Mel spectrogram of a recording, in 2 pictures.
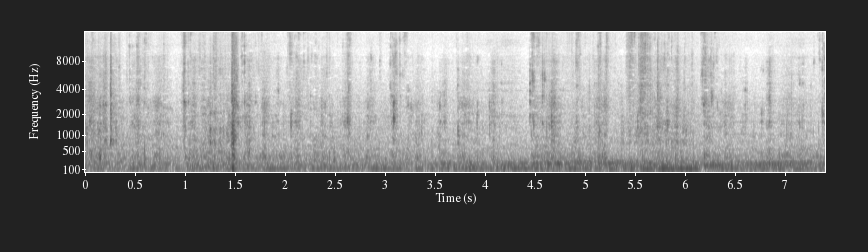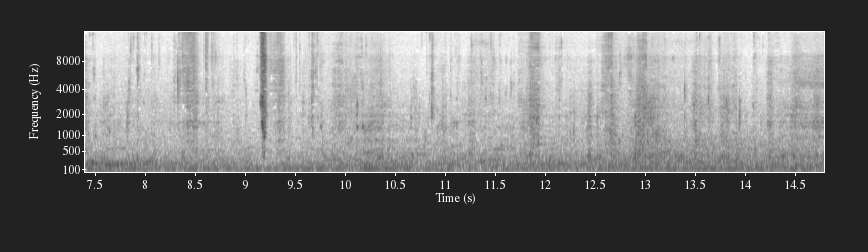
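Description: People chewing and biting into crispy fried onion rings: soft crunches and mouth sounds over a faint steady low hum, with a sharp click about nine seconds in.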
